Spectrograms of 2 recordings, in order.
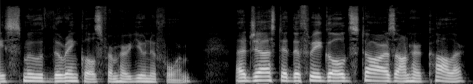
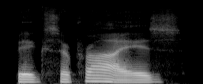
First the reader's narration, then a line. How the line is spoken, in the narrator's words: he muttered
